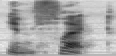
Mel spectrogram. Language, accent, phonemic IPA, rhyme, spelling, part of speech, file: English, US, /ɪnˈflɛkt/, -ɛkt, inflect, verb, En-us-inflect.ogg
- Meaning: 1. To cause to curve inwards 2. To change the tone or pitch of the voice when speaking or singing 3. To vary the form of a word to express tense, gender, number, mood, etc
